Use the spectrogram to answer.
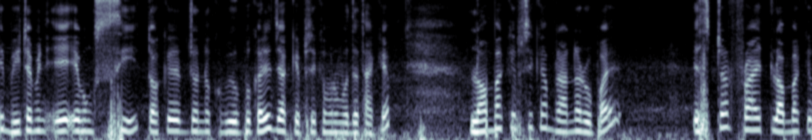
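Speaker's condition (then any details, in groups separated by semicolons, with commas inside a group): No condition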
